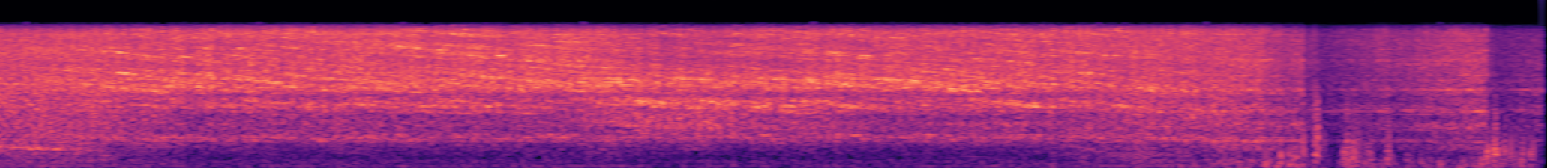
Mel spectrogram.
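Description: Passenger train passing at speed: a steady rush of wheels on rail with whines that slowly fall in pitch, dropping away suddenly about nine seconds in as the last coach goes by.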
